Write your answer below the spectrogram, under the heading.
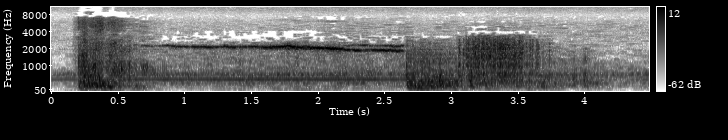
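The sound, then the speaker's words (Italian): A tracer flare rocket is fired: a sharp burst, then a sustained high whistling tone that holds steady, then a second rushing burst that fades away. “Mito, spara un razzo! Subito! Razzo tracciante! Presto!”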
